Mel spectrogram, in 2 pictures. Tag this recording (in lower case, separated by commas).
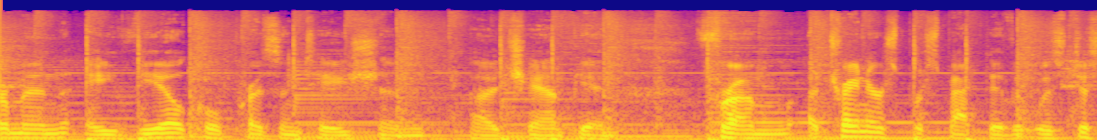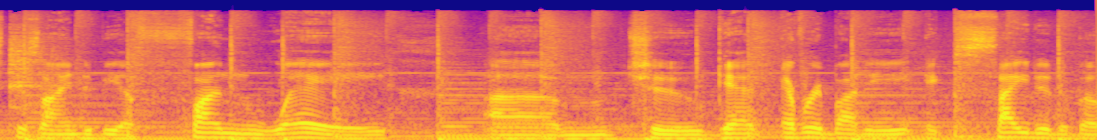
speech, music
